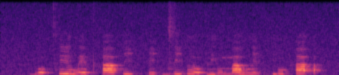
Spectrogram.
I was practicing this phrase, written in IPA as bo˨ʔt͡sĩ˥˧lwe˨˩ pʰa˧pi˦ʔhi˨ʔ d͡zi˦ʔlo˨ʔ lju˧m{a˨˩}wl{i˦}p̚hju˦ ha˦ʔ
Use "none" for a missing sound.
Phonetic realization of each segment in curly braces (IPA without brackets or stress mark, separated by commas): a˧, i˦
